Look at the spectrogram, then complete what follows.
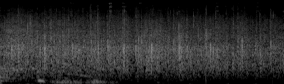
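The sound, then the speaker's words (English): An audience claps steadily, many hands blending into a dense, even patter that holds at a fairly constant level for the whole stretch without fading. “One clap.”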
